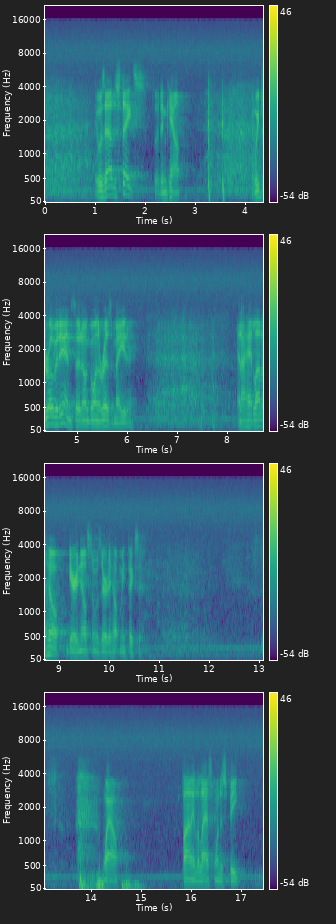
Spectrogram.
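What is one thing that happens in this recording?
A man speaks into a microphone with a warm, joking tone, heard through loudspeakers in a large hall.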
